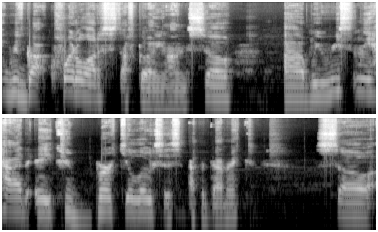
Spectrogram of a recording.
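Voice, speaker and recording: A woman with a stuffed-up, slightly nasal voice talks through her gameplay in a casual, halting way, full of ums and restarts. Her voice sits a little low and she takes her time. Soft music plays faintly behind her. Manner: hesitant, many ums and restarts. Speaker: gameplay video creator. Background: faint background music.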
